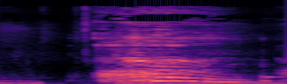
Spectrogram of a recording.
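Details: One long, deep, voiced belch lasting about a second and falling in pitch, made voluntarily in a burp challenge after drinking mineral water instead of Sprite.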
